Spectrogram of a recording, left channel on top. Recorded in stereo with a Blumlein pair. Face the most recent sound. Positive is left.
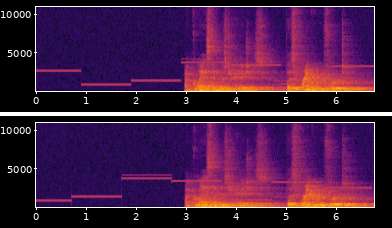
turn(degrees=30)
